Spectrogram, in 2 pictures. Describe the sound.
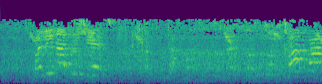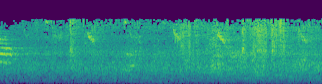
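Children's high voices call and shout outdoors as they play in a construction pit bordering the Solnyshko kindergarten, a few lively bursts rising over a steady background hiss, with fainter chatter in between.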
